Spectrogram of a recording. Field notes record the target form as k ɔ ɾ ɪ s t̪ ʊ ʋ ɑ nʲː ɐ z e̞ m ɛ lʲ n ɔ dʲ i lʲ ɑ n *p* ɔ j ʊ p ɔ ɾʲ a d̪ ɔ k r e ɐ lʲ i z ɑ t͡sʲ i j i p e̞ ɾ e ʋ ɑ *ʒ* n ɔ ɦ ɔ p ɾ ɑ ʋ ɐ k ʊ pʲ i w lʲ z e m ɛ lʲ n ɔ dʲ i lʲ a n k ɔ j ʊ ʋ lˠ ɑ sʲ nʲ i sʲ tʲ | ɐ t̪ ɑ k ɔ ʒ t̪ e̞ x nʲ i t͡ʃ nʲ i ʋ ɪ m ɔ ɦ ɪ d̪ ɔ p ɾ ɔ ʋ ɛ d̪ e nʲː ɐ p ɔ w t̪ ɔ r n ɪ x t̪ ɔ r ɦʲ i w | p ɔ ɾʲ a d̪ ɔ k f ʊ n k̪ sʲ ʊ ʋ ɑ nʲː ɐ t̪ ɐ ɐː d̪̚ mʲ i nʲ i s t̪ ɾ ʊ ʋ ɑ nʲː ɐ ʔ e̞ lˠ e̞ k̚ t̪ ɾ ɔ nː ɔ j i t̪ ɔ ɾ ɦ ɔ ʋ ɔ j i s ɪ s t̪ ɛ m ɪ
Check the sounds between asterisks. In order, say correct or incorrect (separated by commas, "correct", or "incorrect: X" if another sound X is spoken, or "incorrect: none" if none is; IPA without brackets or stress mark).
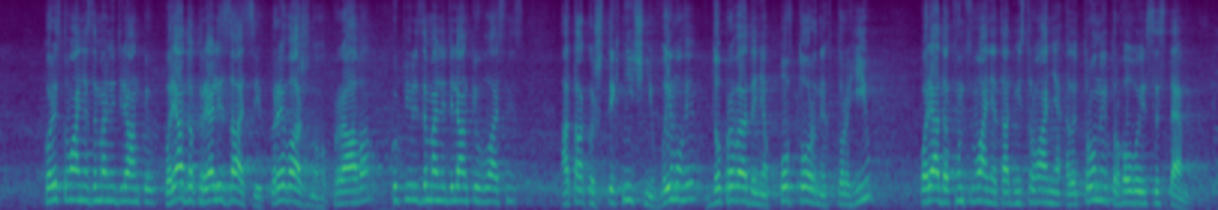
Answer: incorrect: k, correct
